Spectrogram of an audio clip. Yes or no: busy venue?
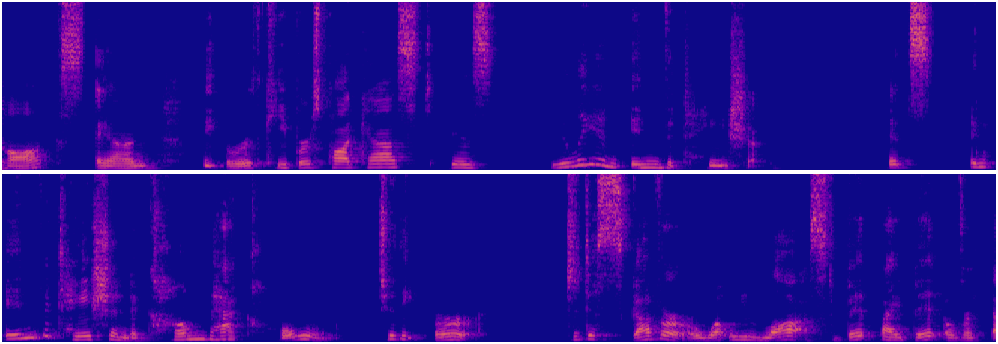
no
